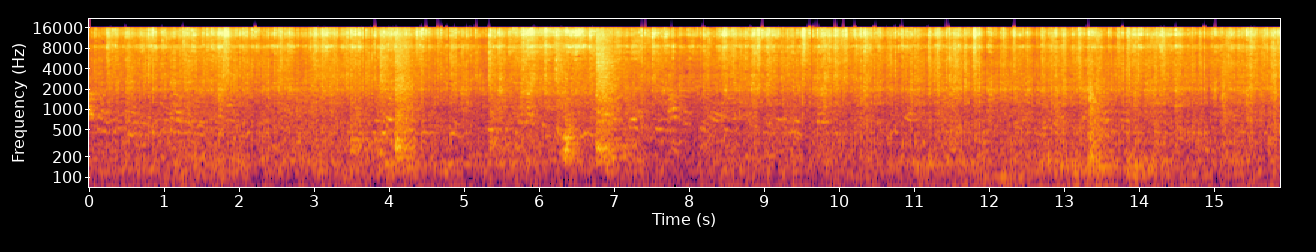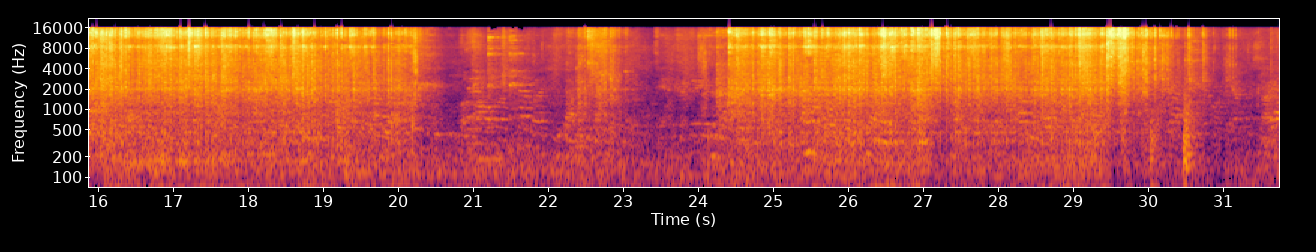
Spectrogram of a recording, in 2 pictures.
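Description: Wire shopping cart rattling steadily as it is pushed along a hard store floor, with a few sharper knocks; it goes quieter for a few seconds about two-thirds of the way through.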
